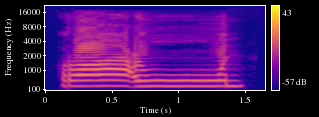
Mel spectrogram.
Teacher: کلمت راعون میں حرف را کی حرکت ہے زبر، تو ہمیں را کو تفخیم سے مطلب موٹی آواز میں پڑھنا ہے، اور کیونکہ اس پہ کھڑا زبر ہے تو یہاں مد الف ہے، اور مد الف اپنے پیچھے والے حرف کا حکم لیتا ہے تفخیم میں اور ترقیق میں، تو ہم را کو اور مد الف کو دونوں کو بھاری آواز میں پڑھیں گے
